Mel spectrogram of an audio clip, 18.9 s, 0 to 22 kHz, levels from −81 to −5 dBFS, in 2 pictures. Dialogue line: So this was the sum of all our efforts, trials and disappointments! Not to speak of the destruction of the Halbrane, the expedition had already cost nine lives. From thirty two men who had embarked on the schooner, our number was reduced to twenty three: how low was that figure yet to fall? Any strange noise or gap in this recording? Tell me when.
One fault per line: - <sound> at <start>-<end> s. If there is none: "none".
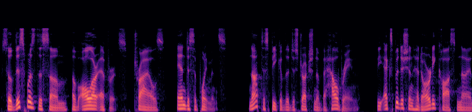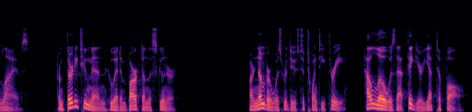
none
